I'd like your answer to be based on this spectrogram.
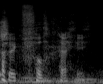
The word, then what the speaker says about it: Chick-fil-A: Chick-fil-A.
